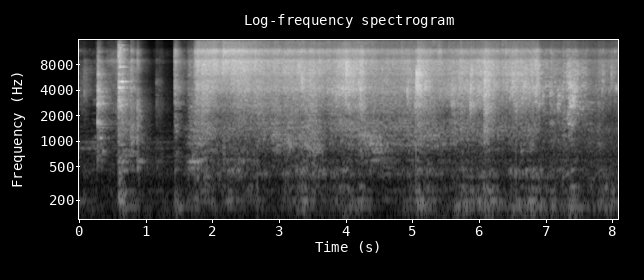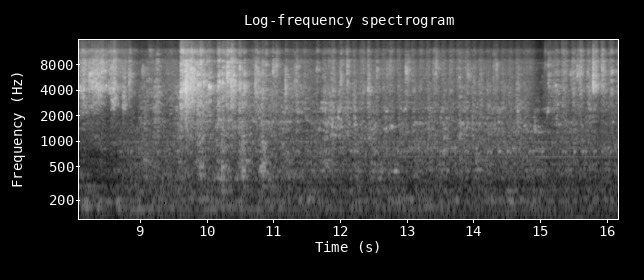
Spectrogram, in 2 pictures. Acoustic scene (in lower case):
restroom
